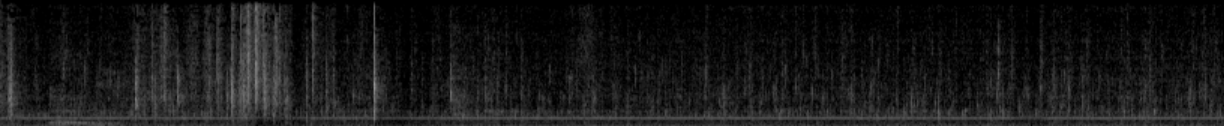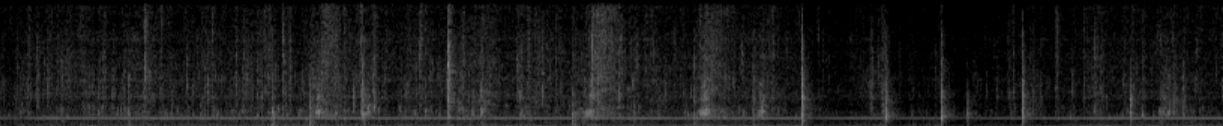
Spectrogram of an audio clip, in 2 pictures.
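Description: Thick creamy chicken and mushroom sauce in a nonstick frying pan being stirred with a plastic spatula as curry sauce from a foil pouch is added, giving wet, liquid sounds with scattered clicks and light scrapes. A steady hum runs underneath, and sharper clicks and scrapes come in the second half.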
